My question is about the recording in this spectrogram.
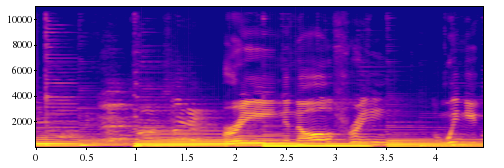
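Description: Acoustic guitar strumming held chords, with a fresh strum about a second in; from about halfway through, a voice sings a high, wavering melody over it.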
